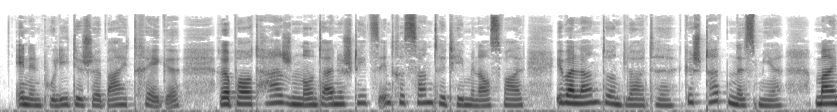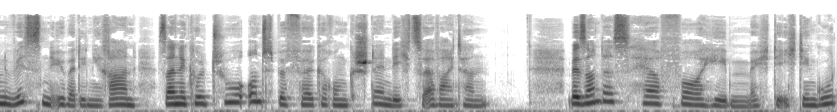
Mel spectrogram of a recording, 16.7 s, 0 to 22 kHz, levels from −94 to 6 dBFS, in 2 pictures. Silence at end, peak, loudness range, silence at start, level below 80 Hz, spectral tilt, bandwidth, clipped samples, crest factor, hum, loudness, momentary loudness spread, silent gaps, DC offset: 0 s; -6 dBFS; 2 LU; 0.15 s; -58 dBFS; -3.5 dB/octave; 13.5 kHz; under 0.1%; 18 dB; none; -24 LUFS; 12 LU; none; under 0.1%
